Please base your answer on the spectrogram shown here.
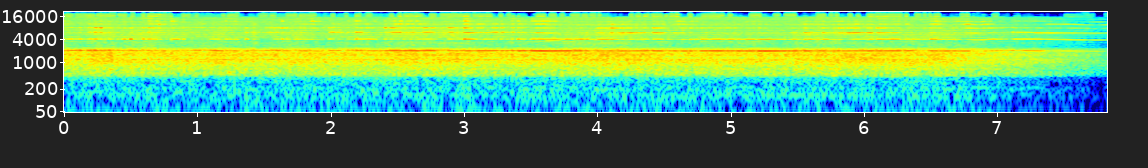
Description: Who is also afraid of the dentist? Then don't listen to this terrible sound of a dentist's drill, it is extremely painful in the ears.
